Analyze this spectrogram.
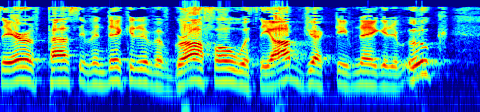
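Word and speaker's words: Grapho (γράφω): And then we have grapho. G-R-A-P-H, long O. Grapho.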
